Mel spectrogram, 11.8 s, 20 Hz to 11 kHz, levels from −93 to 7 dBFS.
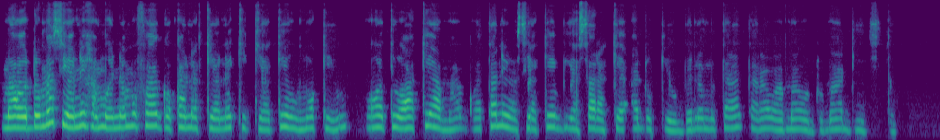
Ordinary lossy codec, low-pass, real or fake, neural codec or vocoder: none; none; fake; vocoder, 22.05 kHz, 80 mel bands, HiFi-GAN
